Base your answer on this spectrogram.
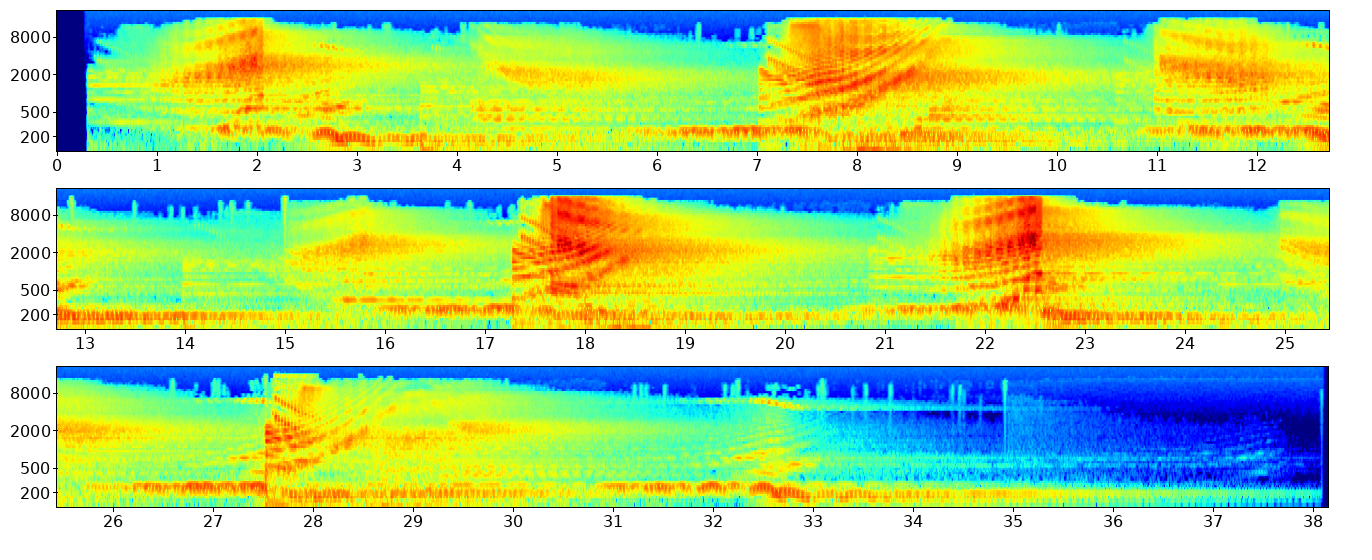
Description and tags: goldfish racing (water)
This little ditty is one of my own electronic beats run through a doppler plugin and added reverb/delay. The effect is really cool.
ambient, soundscape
